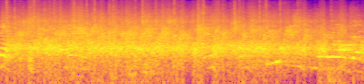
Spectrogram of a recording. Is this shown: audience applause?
yes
